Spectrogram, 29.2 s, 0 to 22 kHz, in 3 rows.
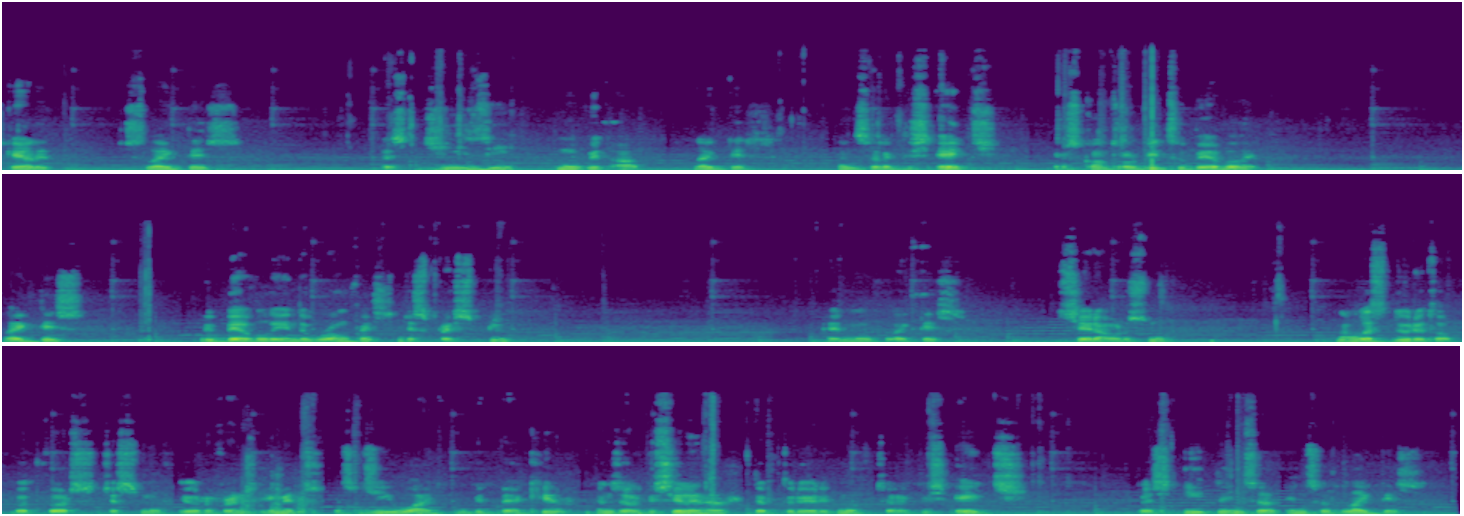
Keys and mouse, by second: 2.0 click, 2.6 g, 2.9 z, 4.7 click, 5.5 ctrl+z, 7.3 ctrl+b, 13.1 p, 16.7 Tab, 16.7 right click, 18.4 `, 20.6 g, 21.3 Escape, 21.6 g, 21.8 y, 22.6 click, 24.4 Tab, 25.3 alt+click, 26.4 `, 27.2 i.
